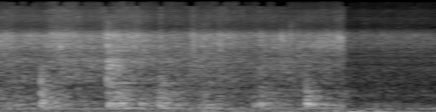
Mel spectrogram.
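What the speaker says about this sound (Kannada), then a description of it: "ಎಲ್ಲನೂ ಚೆನ್ನಾಗಿ ಒಂದು ಐದು ನಿಮಿಷ ಎಣ್ಣೆಲೆ ಫ್ರೈ ಮಾಡಬೇಕು" Carrots and other vegetables fry in hot oil with a steady broadband sizzle, punctuated by rhythmic scraping stirs, until the hiss cuts off sharply near the end.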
